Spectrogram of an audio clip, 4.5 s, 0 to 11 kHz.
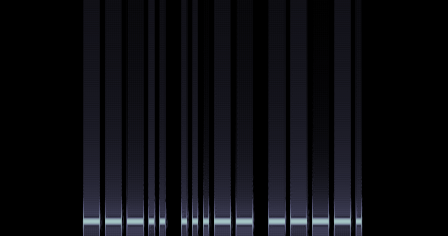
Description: Morse code, heard as a keyed tone, about 22 wpm, 700 Hz. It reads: 839
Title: Numbers - 3-Digit 22wpm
